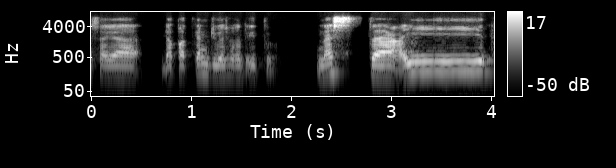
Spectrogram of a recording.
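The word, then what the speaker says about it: نستعين: Nasta'in harus bersih ya ketika panjangnya itu tidak ada dari hidung. Kalau alamin mungkin lebih sulit karena mim itu ada sebagian suaranya yang keluar dari hidung. Maka nanti terbawa, efeknya itu terbawa ke. Tapi kalau ain benar-benar nggak ada suara dari hidung, maka langsung mungkin lebih mudah ya.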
